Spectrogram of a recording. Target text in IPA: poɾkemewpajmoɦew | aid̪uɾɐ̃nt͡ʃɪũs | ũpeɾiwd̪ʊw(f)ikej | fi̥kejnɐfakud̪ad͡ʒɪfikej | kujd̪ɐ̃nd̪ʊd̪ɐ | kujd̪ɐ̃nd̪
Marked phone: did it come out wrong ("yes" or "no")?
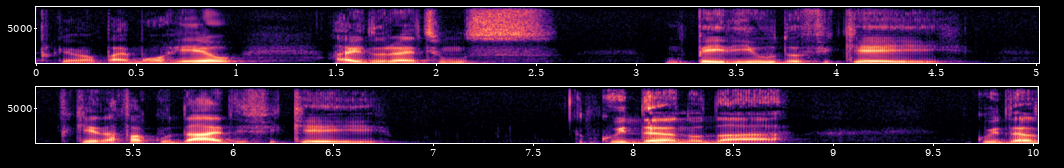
no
